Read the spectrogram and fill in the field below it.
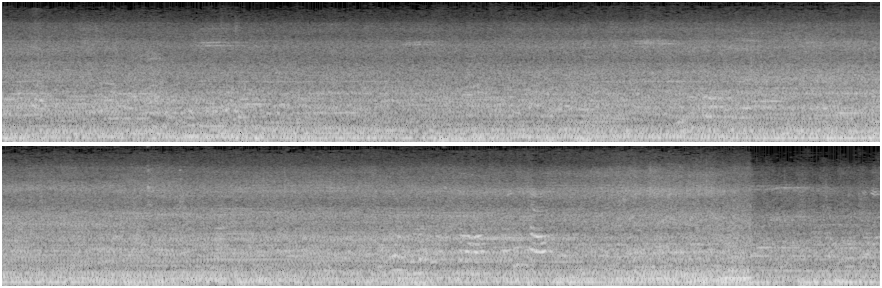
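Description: Rain falls on a wet street.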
